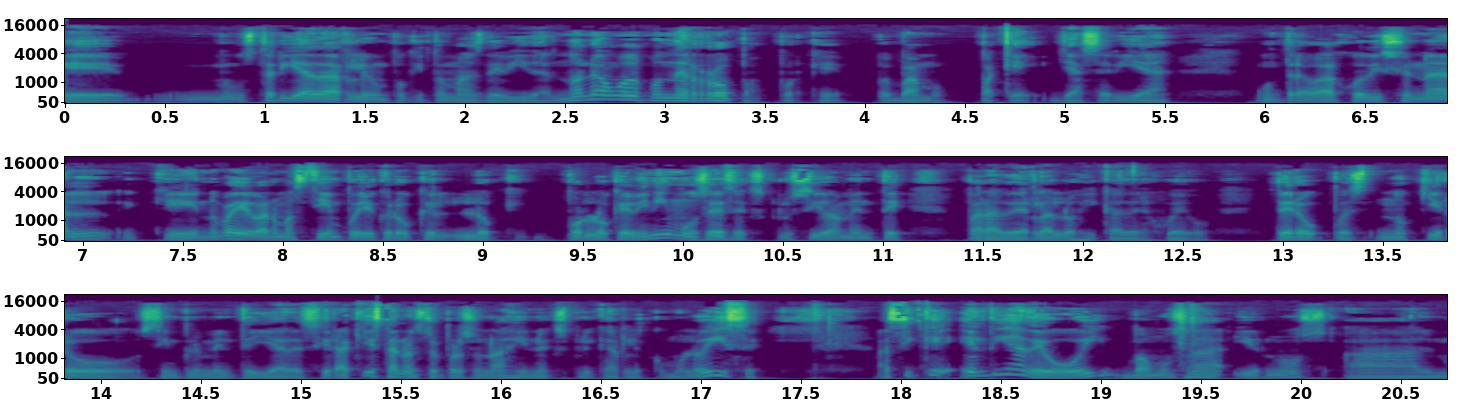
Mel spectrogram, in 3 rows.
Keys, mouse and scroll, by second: 2.8 scroll down 2, 3.3 scroll up 2, 13.5-15.9 middle drag, 16.3-17.8 drag, 17.9-18.2 scroll up 1, 18.2 shift+middle click, 19.0 click, 19.9 Tab.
